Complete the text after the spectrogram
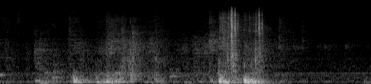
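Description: A child thumps down onto a leather sofa.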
